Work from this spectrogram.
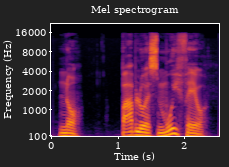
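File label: Spanish, male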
